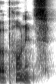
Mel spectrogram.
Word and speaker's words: opponent: The first syllable is a relaxed sound like cup and up. Opponent. The stress is on the second syllable.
